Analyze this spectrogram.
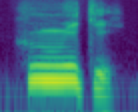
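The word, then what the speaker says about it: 雰囲気: But when I said this word, I accidentally said “Fuinki” instead. The correct pronunciation is “F-u-n-i-k-i,”not“F-u-i-n-k-i.” "i" and "n" I switched these sounds, and it was really embarrassing. “F-u-n-i-k-i”...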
